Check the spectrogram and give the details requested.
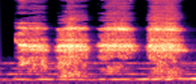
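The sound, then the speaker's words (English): A voice imitates heavy breathing: four loud, raspy breaths in a steady rhythm, each a drawn-out huff separated by short pauses, with no words spoken. “A few minutes later, we heard some really heavy breathing.”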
